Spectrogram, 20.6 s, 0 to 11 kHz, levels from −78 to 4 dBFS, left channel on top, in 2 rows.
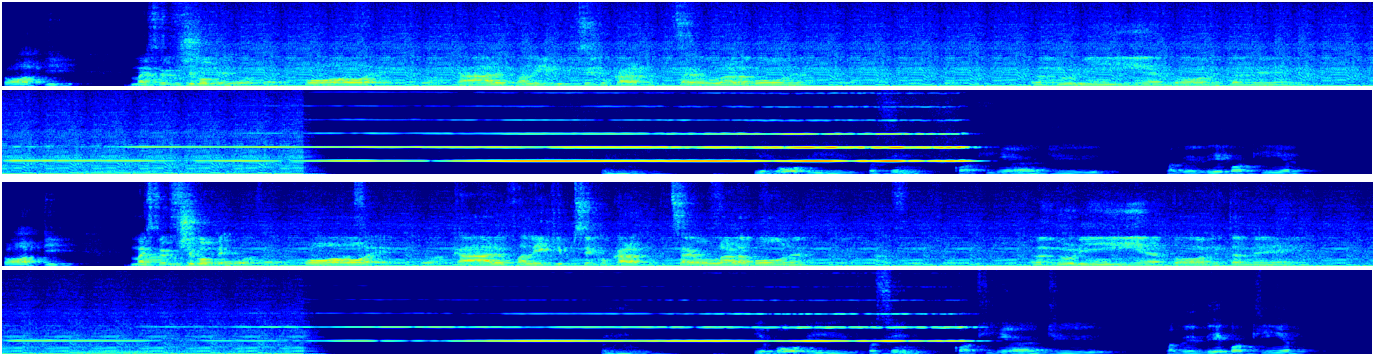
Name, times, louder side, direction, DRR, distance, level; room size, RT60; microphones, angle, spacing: voice 1, 0.0-0.4 1.0-1.5 2.3-2.9 3.4-4.8 5.0-6.0 7.7-9.8, right 2 dB, 55° right, -1 dB, 3.5 m, -35 dB
voice 2, 0.9-2.2 2.5-3.4 5.1-5.8 6.2-9.2 10.6-12.2 14.8-15.2 15.9-18.6 19.0-19.9, right 1 dB, 35° right, 1 dB, 5.3 m, -47 dB
sound 1, 1.2-12.5, left 2 dB, 35° left, 2.3 m, -41 dB
Wind instrument woodwind instrument, 10.3-17.6, left 8 dB, 80° left, 1.1 m, -28 dB
19.0 x 9.0 x 7.0 m, 0.42 s
head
